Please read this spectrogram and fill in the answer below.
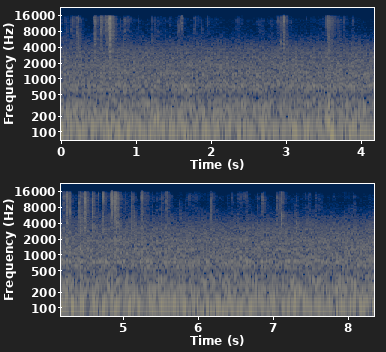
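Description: Hands pressing and smoothing tape onto a cardboard box, a scatter of small crinkles and ticks over a steady low hum.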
